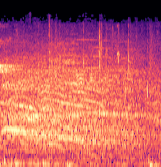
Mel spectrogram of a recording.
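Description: Arena sound of a basketball game: crowd noise and the ball bouncing on the court. A short, high referee's whistle sounds right at the start, calling a foul on the drive to the rim.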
